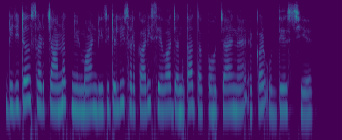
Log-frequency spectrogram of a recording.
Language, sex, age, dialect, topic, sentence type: Maithili, female, 18-24, Eastern / Thethi, banking, statement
